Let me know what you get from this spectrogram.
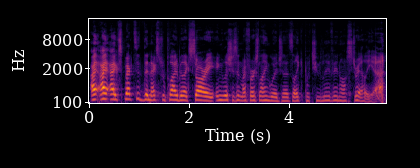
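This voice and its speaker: A man co-hosting a casual podcast, chiming in with quick sarcastic remarks. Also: high-pitched, fairly even intonation, darkish tone. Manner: quick reactions, sarcastic comments, laughs often. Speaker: podcast co-host. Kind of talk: casual chat.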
